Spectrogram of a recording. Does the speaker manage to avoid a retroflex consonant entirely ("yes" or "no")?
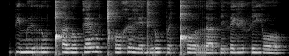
yes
